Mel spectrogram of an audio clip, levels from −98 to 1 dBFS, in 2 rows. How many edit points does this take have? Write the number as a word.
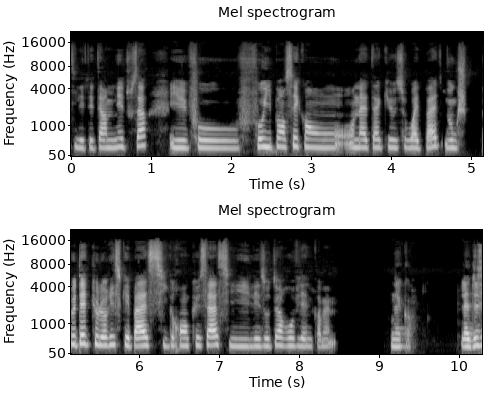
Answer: two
